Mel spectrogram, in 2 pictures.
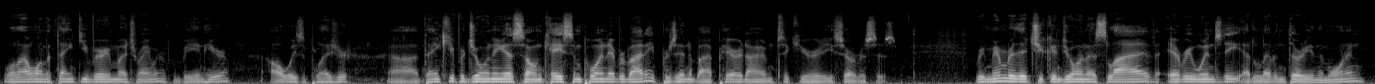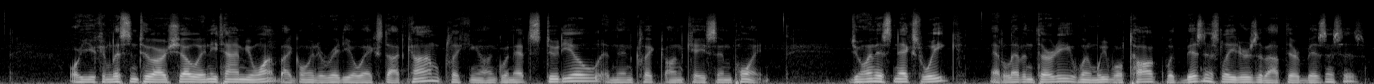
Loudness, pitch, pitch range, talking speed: -24 LUFS, 110 Hz, 100-125 Hz, 190 wpm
